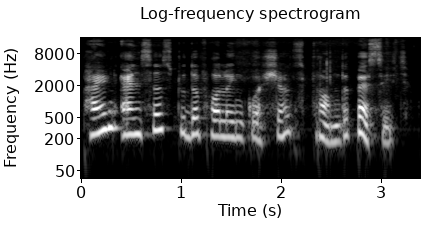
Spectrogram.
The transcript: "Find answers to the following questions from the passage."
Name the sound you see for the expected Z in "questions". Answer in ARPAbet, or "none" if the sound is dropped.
S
